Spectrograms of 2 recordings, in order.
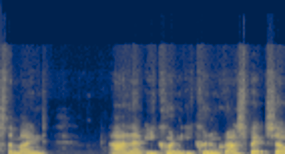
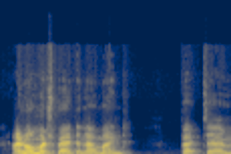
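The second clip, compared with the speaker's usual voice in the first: ordinary delivery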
